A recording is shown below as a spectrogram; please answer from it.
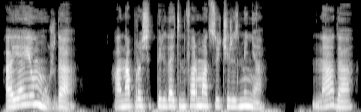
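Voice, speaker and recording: A woman reading an audiobook, voicing a cruel, abusive husband who sneers and shouts insults. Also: medium pitch, normal speed, close to an everyday voice. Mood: mocking. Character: abusive enraged husband, man, cruel and mocking.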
